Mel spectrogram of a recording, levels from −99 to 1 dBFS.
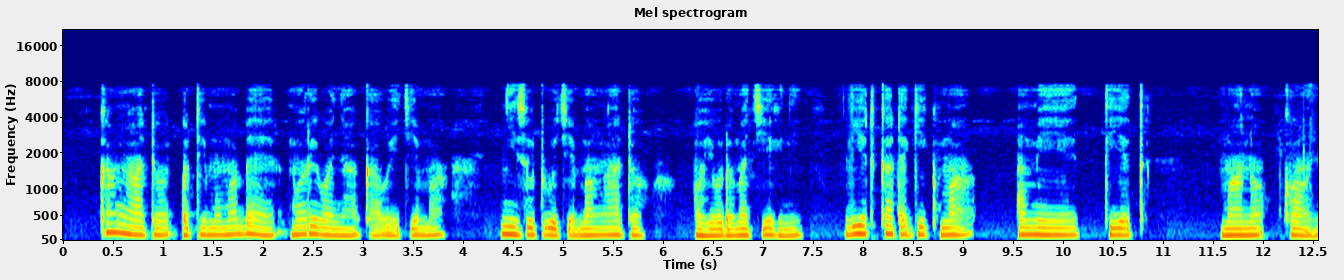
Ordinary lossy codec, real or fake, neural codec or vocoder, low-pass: none; real; none; none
